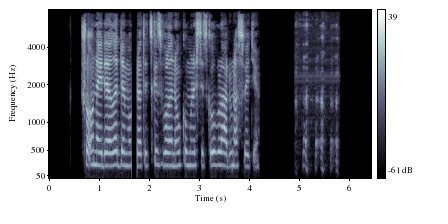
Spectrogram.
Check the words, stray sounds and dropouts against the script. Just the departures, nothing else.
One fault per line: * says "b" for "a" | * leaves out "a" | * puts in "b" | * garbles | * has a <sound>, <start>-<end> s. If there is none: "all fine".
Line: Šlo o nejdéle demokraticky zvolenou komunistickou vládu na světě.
* has a dropout, 1.6-1.8 s
* has a laugh, 4.9-5.8 s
